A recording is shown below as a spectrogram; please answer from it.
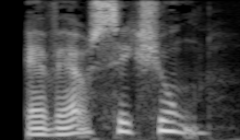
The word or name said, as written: erhvervssektion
